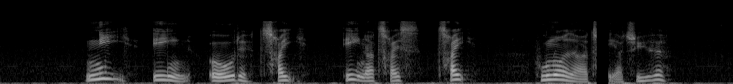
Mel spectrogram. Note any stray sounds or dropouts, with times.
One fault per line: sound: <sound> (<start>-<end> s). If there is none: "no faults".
sound: dropout (6.0-6.1 s)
